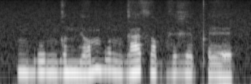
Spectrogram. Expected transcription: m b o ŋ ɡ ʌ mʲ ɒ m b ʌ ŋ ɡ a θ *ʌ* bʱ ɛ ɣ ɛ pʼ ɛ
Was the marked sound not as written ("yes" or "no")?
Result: yes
